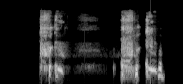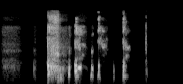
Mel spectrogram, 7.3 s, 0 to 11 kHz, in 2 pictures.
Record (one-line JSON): {"three_cough_length": "7.3 s", "three_cough_amplitude": 31697, "three_cough_signal_mean_std_ratio": 0.39, "survey_phase": "beta (2021-08-13 to 2022-03-07)", "age": "45-64", "gender": "Female", "wearing_mask": "No", "symptom_cough_any": true, "symptom_runny_or_blocked_nose": true, "symptom_abdominal_pain": true, "symptom_onset": "12 days", "smoker_status": "Ex-smoker", "respiratory_condition_asthma": false, "respiratory_condition_other": false, "recruitment_source": "REACT", "submission_delay": "1 day", "covid_test_result": "Positive", "covid_test_method": "RT-qPCR", "covid_ct_value": 32.2, "covid_ct_gene": "E gene", "influenza_a_test_result": "Negative", "influenza_b_test_result": "Negative"}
